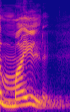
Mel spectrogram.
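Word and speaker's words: mild: माइल्ड। इसको ध्यान रखिएगा। इस देखिए इसमें एन नहीं है। फिर भी इसको माइल्ड पढ़ेंगे। इसको मिल्ड नहीं पढ़ेंगे।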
